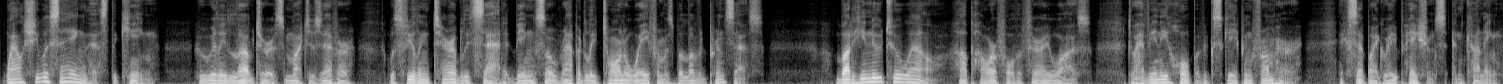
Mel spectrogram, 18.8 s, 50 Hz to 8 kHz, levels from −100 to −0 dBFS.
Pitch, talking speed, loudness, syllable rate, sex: 90 Hz, 170 wpm, -23 LUFS, 4.8 syllables/s, male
